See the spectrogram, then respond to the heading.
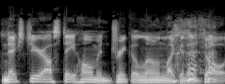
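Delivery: normal talking voice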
